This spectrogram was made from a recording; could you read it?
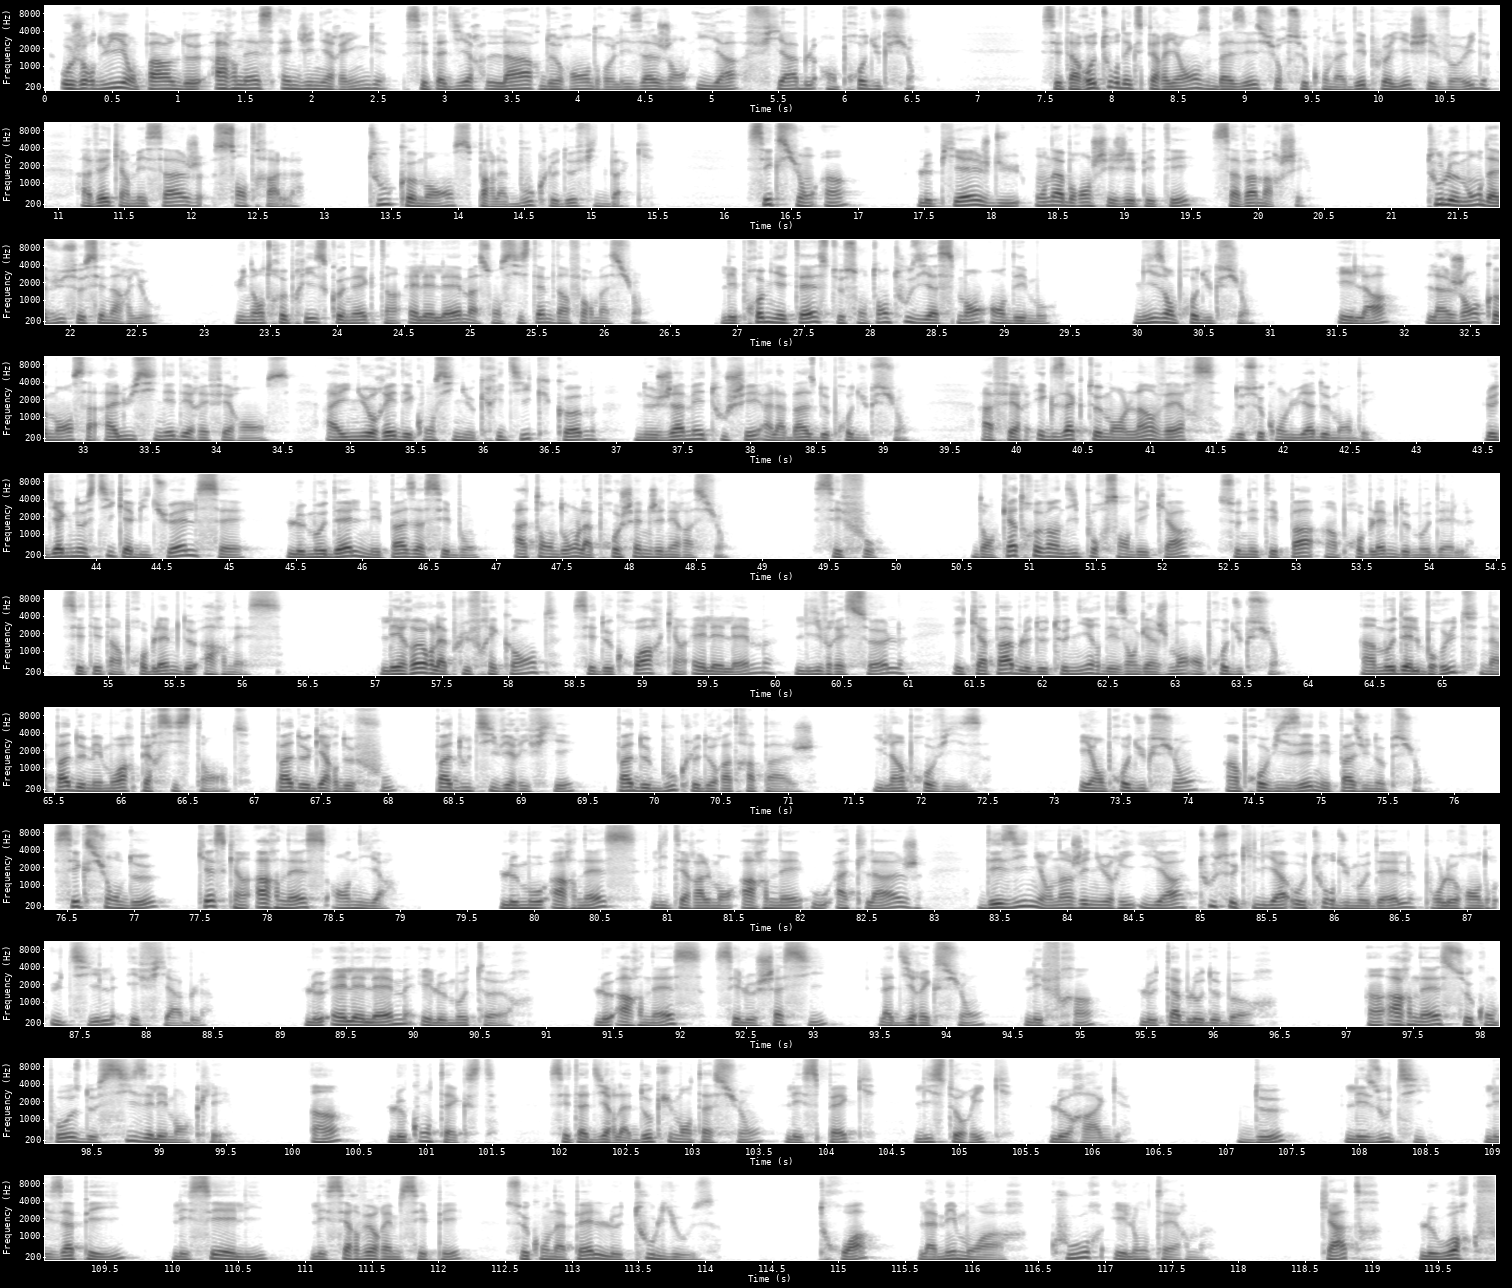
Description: Écouter l'article — narré par VOID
